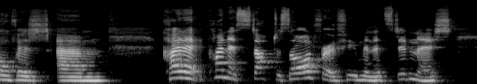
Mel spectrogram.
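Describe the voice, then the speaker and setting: With an Irish accent, a woman talks at medium pitch and a moderate pace in a bright, sharp tone. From Ireland, Limerick. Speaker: actress and acting coach. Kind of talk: interview.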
